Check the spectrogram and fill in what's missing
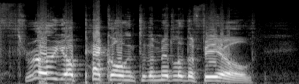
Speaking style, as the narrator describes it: Suddenly a voice booms

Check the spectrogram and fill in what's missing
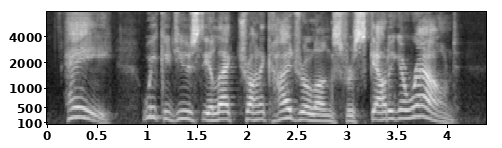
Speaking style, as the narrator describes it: he added eagerly

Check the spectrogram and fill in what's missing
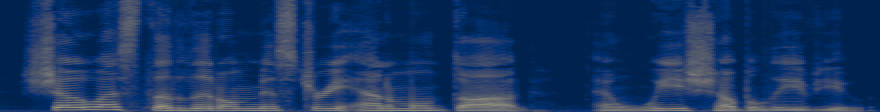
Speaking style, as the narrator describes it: a chief said

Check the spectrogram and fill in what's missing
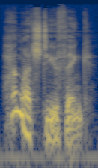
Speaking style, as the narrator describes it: asked Virginia quietly

